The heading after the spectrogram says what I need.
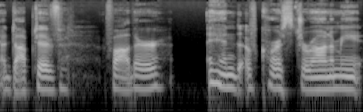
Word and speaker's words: Gironimi: And of course, Geronomy is incredibly difficult to spell and pronounce, which is why I say it always rhymes with astronomy. Um, if you yelled Geronimo at me, I'm just so over it.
